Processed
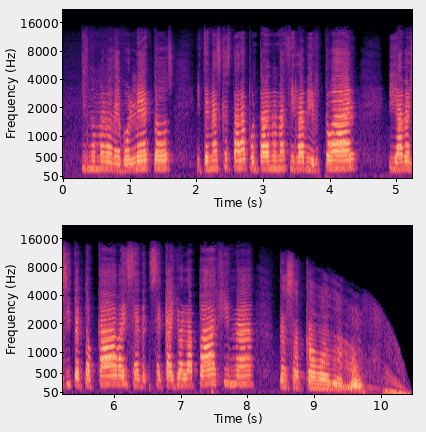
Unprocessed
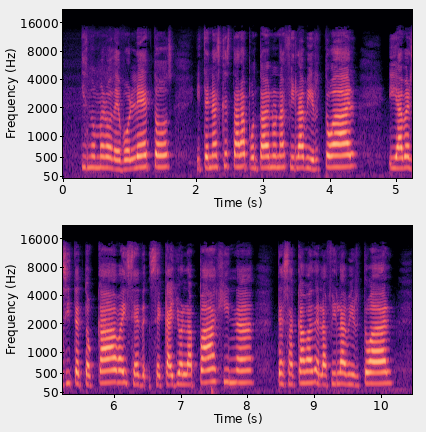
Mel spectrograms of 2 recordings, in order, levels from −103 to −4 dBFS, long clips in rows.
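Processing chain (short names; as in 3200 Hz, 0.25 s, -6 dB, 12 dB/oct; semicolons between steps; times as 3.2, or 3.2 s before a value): tape stop at the end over 2.34 s; harmoniser -7 st -9 dB, -4 st 0 dB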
